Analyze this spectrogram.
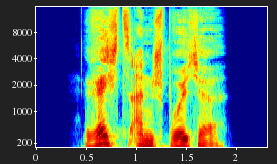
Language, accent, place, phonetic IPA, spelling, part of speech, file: German, Germany, Berlin, [ˈʁɛçt͡sʔanˌʃpʁʏçə], Rechtsansprüche, noun, De-Rechtsansprüche.ogg
- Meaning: nominative/accusative/genitive plural of Rechtsanspruch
